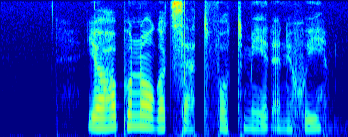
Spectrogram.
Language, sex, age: Swedish, female, 18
